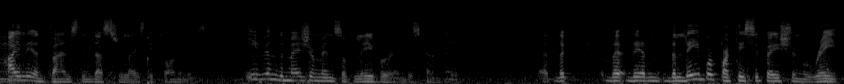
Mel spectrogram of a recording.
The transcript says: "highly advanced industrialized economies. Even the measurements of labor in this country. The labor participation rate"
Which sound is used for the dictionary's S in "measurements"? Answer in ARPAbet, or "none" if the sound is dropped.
S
